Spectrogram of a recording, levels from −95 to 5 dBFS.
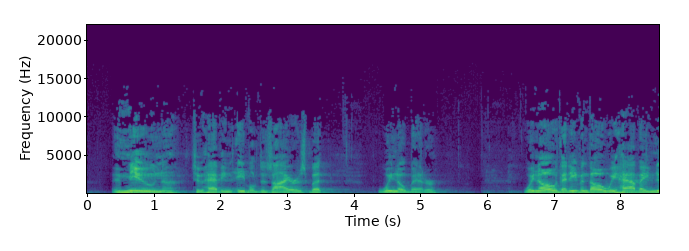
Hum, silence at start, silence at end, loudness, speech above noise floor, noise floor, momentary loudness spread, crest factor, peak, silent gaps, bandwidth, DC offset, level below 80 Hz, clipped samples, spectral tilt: none; 0.4 s; 0 s; -23 LUFS; 41 dB; -63 dBFS; 12 LU; 20 dB; -4 dBFS; none; 12 kHz; under 0.1%; -64 dBFS; under 0.1%; -6.5 dB/octave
